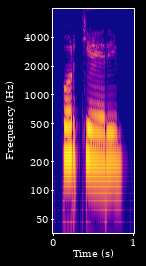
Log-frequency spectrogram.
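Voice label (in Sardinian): "portieri", female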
